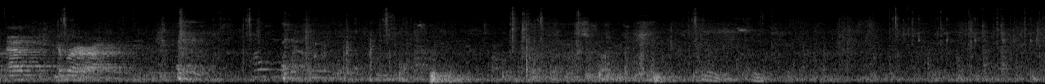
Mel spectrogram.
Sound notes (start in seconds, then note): 2.5 people chattering softly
